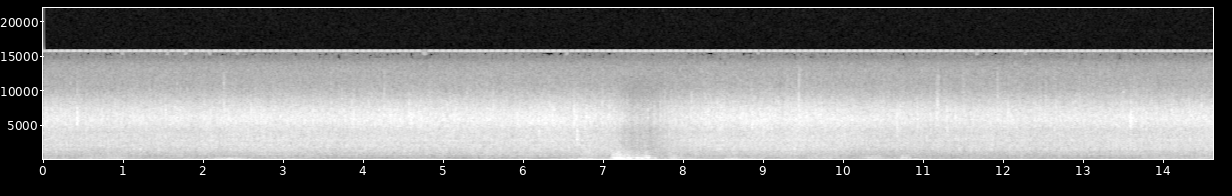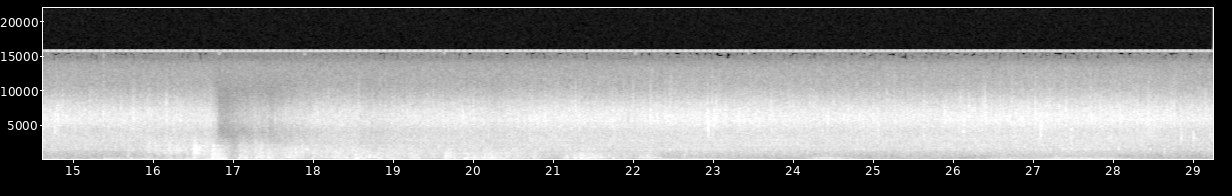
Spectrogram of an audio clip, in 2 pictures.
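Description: Steady heavy rain with thunder: a short rumble about seven seconds in, and a longer rolling rumble from about seventeen seconds in that lasts several seconds.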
